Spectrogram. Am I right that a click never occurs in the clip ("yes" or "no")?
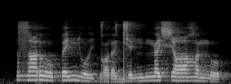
yes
